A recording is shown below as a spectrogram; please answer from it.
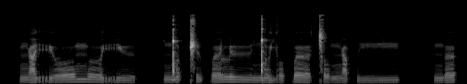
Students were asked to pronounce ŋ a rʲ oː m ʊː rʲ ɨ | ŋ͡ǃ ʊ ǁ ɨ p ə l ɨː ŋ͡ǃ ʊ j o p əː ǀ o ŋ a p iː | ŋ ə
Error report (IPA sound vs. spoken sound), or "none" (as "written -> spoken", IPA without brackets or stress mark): none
